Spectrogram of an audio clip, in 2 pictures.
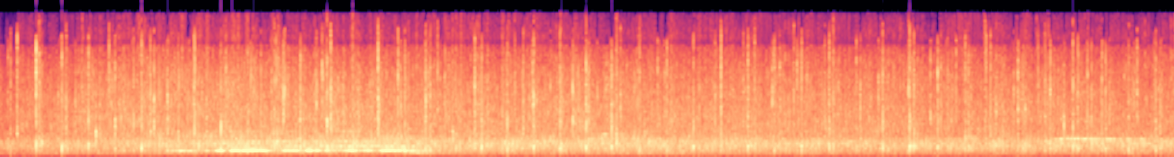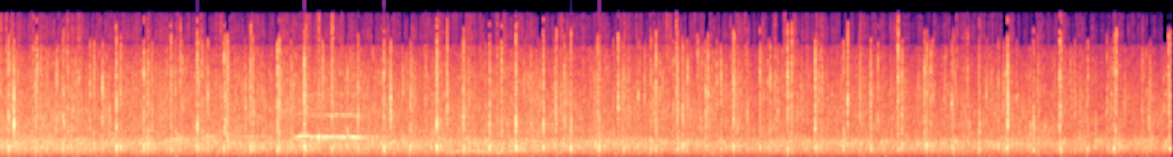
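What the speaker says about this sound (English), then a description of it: "you give them the most fantastic round of applause" A graduation audience at a London degree ceremony applauds their friends and families, a dense, sustained roar of clapping from a large hall crowd that holds steady throughout, swelling slightly near the start.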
